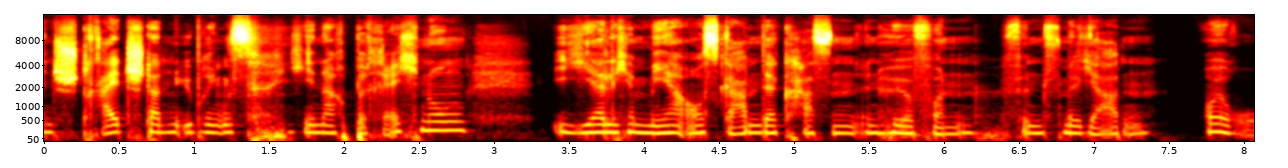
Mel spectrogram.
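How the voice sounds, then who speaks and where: A woman talks at a fairly slow pace in a fairly low, somewhat breathy voice with monotone, flat intonation. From Brandenburg, eastern Germany. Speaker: lawyer. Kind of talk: scripted monologue. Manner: formal.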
